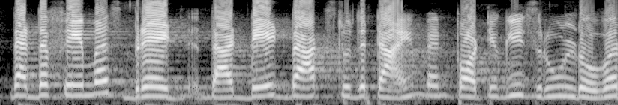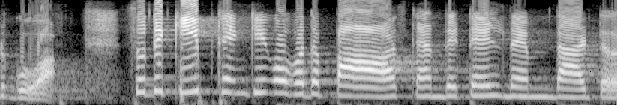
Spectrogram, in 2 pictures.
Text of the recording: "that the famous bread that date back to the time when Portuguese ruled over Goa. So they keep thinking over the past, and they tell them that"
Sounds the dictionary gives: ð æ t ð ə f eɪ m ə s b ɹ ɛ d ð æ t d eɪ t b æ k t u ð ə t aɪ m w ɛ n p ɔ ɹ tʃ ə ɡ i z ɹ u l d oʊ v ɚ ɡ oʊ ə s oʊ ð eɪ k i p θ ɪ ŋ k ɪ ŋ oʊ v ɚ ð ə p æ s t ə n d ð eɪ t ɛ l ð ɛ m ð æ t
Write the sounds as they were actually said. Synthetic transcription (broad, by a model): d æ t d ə f eɪ m ə s b ɹ ɛ d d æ t d eɪ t b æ k t u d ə t aɪ m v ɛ n p ɔ ɹ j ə ɡ i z ɹ u l d oʊ v ɚ ɡ oʊ ə s oʊ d eɪ k i p t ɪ ŋ k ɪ ŋ oʊ v ɚ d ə p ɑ s t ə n d eɪ t ɛ l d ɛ m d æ t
